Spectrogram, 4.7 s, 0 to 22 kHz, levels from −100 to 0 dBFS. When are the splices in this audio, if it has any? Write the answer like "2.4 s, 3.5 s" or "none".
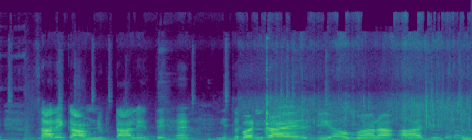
2.4 s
